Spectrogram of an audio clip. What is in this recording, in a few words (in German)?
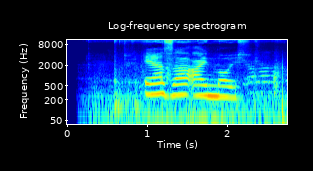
Sprachmemo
